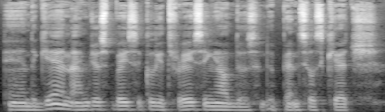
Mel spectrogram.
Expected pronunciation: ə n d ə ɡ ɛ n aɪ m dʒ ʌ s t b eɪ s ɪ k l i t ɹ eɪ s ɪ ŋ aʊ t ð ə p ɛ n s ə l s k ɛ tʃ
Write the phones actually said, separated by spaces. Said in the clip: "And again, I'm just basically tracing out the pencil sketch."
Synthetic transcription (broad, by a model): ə n d ə ɡ ɛ n aɪ m dʒ ʌ s t b eɪ s ɪ k l i t ɹ eɪ s ɪ ŋ aʊ t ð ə p ɛ n s ə l s k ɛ tʃ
